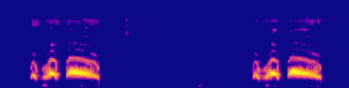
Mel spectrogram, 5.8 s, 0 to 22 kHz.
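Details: Local spotted dove, a lively caller recorded as a lure and to prompt captive doves to call: two cooing phrases about 3.5 seconds apart. Each is a quick, mellow double note followed by a longer, slightly falling coo, with silence between.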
